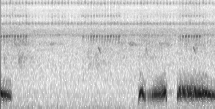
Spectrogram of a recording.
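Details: Spotted dove kept as a trained decoy bird answering a wild bird brought down again; one clipped coo ending, a pause, then a short two-part coo followed by a long even drawn-out coo, with a thin high buzz in the background.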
